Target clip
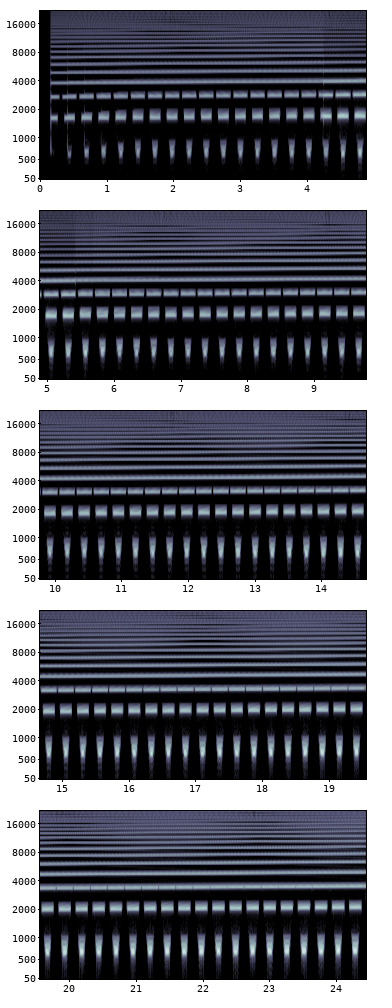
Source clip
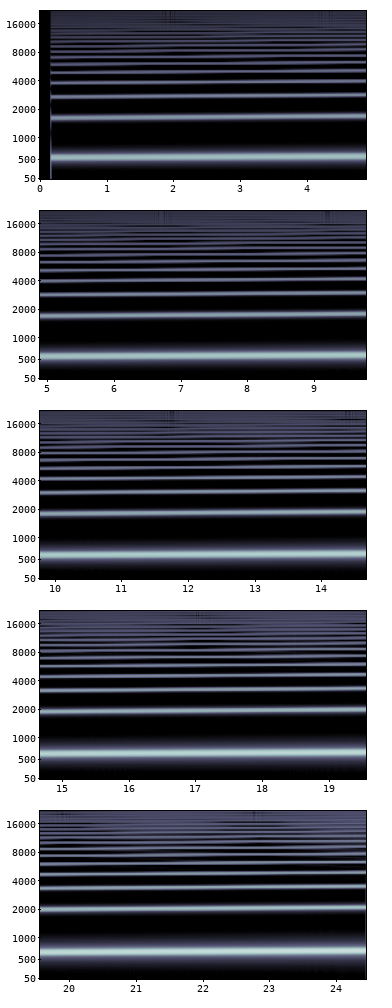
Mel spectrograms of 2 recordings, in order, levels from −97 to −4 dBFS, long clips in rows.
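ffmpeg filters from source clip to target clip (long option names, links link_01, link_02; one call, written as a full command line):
ffmpeg -i in.wav -filter_complex "[0:a]asettb=1/sr,asplit=3[link_01][link_02][link_03];[link_01]atrim=end=4.254[link_04];[link_02]atrim=start=4.25:end=5.42,asetpts=PTS-STARTPTS,afade=type=in:duration=0.004:curve=qsin,afade=type=out:start_time=1.166:duration=0.004:curve=qsin,equalizer=frequency=500:width_type=o:width=1:gain=10,equalizer=frequency=2000:width_type=o:width=1:gain=11,equalizer=frequency=4000:width_type=o:width=1:gain=9,equalizer=frequency=8000:width_type=o:width=1:gain=-7[link_05];[link_03]atrim=start=5.416[link_06];[link_04][link_05]acrossfade=duration=0.004:curve1=hsin:curve2=qsin[link_07];[link_07][link_06]acrossfade=duration=0.004:curve1=qsin:curve2=hsin,asplit=6[link_08][link_09][link_10][link_11][link_12][link_13];[link_09]adelay=251,afreqshift=67,volume=-8.5dB[link_14];[link_10]adelay=502,afreqshift=134,volume=-15.6dB[link_15];[link_11]adelay=753,afreqshift=201,volume=-22.8dB[link_16];[link_12]adelay=1004,afreqshift=268,volume=-29.9dB[link_17];[link_13]adelay=1255,afreqshift=335,volume=-37dB[link_18];[link_08][link_14][link_15][link_16][link_17][link_18]amix=inputs=6:normalize=0,asplit=2[link_19][link_20];[link_20]alimiter=limit=-23.5dB:level=0:latency=1,volume=-1dB[link_21];[link_19][link_21]amix=inputs=2:normalize=0,afftfilt=real='re*gte(b*sr/1024,610*pow(3500/610,0.5+0.5*sin(2*PI*3.9*pts/sr)))':imag='im*gte(b*sr/1024,610*pow(3500/610,0.5+0.5*sin(2*PI*3.9*pts/sr)))':win_size=1024:overlap=0.75" out.wav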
